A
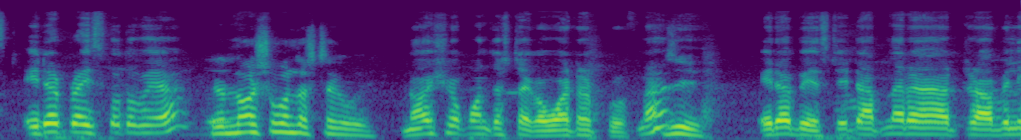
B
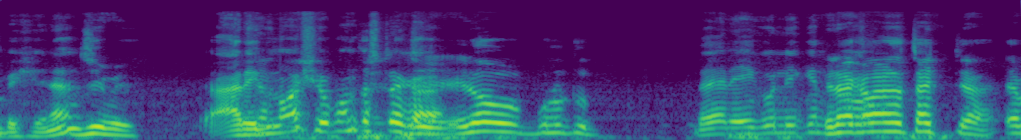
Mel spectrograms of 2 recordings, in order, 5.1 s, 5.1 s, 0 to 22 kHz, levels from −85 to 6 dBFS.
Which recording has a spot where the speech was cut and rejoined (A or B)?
B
